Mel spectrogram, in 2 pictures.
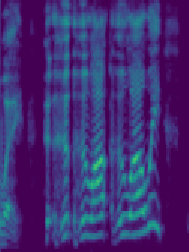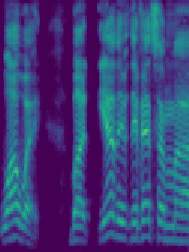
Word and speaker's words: Huawei: Travis write both yourself and myself have been ko Elle's for huawei I always have a hard time pronouncing it the Chinese tech giant did I pronounce it right Huawei you did Huawei you know it's funny as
